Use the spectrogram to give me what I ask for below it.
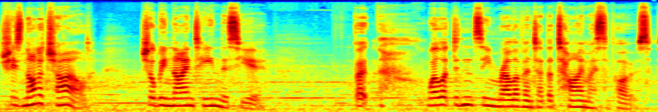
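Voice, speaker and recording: A woman's voice: a little high, normal speed, lightly acted. Woman acting as cool, commanding operative, reverberant. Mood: guarded, confiding. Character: self-assured, guarded female operative, protective older sister. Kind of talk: video game voice acting. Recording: long reverb, music behind.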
